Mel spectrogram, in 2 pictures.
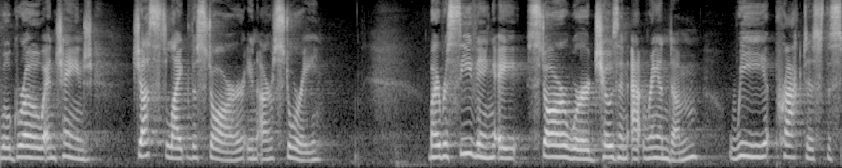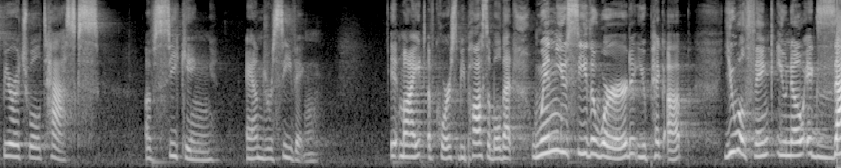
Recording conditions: large echoing room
